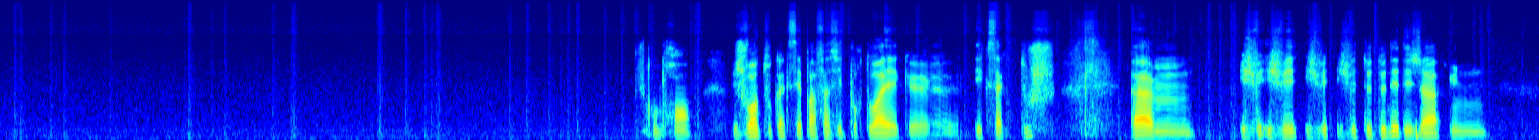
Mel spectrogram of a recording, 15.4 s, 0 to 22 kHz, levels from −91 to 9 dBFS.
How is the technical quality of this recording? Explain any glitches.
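The second half of this speech clip carries a cluster of call-network faults, beginning just after "facile pour toi et" and continuing almost to the end.

Short stall from a late packet, 9.23 to 9.32 s: a packet arrived after it was due, so the jitter buffer ran dry. The receiver held the last sound for 70 ms until the packet turned up, then carried on from the same point. Nothing is lost, but a syllable is drawn out with a faint buzzy sustain, and the call sits 70 ms further behind.

Short concealed packet loss, 9.38 to 9.56 s and again 9.58 to 9.62 s: this time audio never reached the decoder, 60 ms in the first gap and 20 ms in the second. The receiver extrapolated from the preceding sound, continuing its pitch or shaped noise, then crossfaded back to real audio. Each gap is heard as a brief smear or wobble.

Call bitrate drop, 9.78 to 15.31 s: the bandwidth estimate fell and the encoder was throttled from 32 to 18 kbps, staying at the lower rate for about 5.5 s. 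With fewer bits, Opus quantises more coarsely and trims the upper frequencies, so the speech turns duller and rough or watery almost to the end of the clip.

Jitter buffer speed-up, 13.32 to 14.07 s: the buffer had built up more audio than its target, so the receiver cut out small pitch-period slices repeatedly, around 70 ms in all. Pitch is unchanged but delivery runs at about 107% speed, making this stretch sound slightly hurried.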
